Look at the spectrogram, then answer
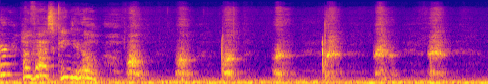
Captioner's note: breathing heavily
